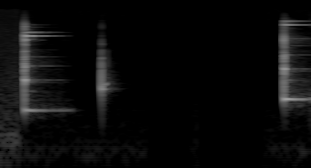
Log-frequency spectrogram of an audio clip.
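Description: A mobile phone sounds its notification tones at night. Two bright, ringing dings with long shimmering decays frame a shorter, softer plop, with near silence between them.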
